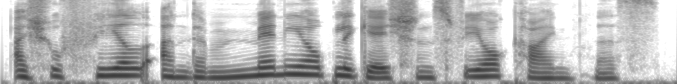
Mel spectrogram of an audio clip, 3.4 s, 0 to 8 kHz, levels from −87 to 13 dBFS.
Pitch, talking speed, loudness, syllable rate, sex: 180 Hz, 160 wpm, -18 LUFS, 4.8 syllables/s, female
